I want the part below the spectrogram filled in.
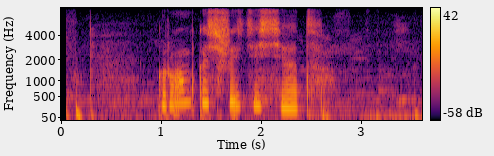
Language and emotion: Russian, neutral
